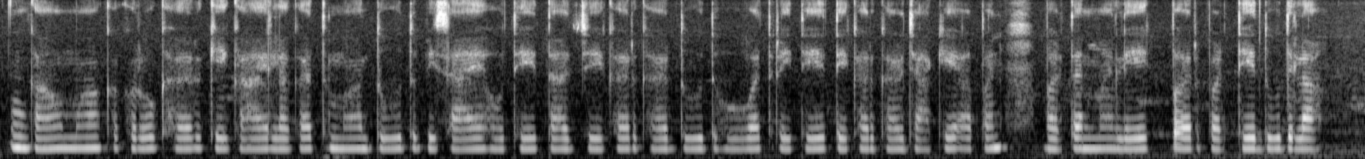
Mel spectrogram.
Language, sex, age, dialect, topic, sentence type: Chhattisgarhi, female, 25-30, Western/Budati/Khatahi, agriculture, statement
